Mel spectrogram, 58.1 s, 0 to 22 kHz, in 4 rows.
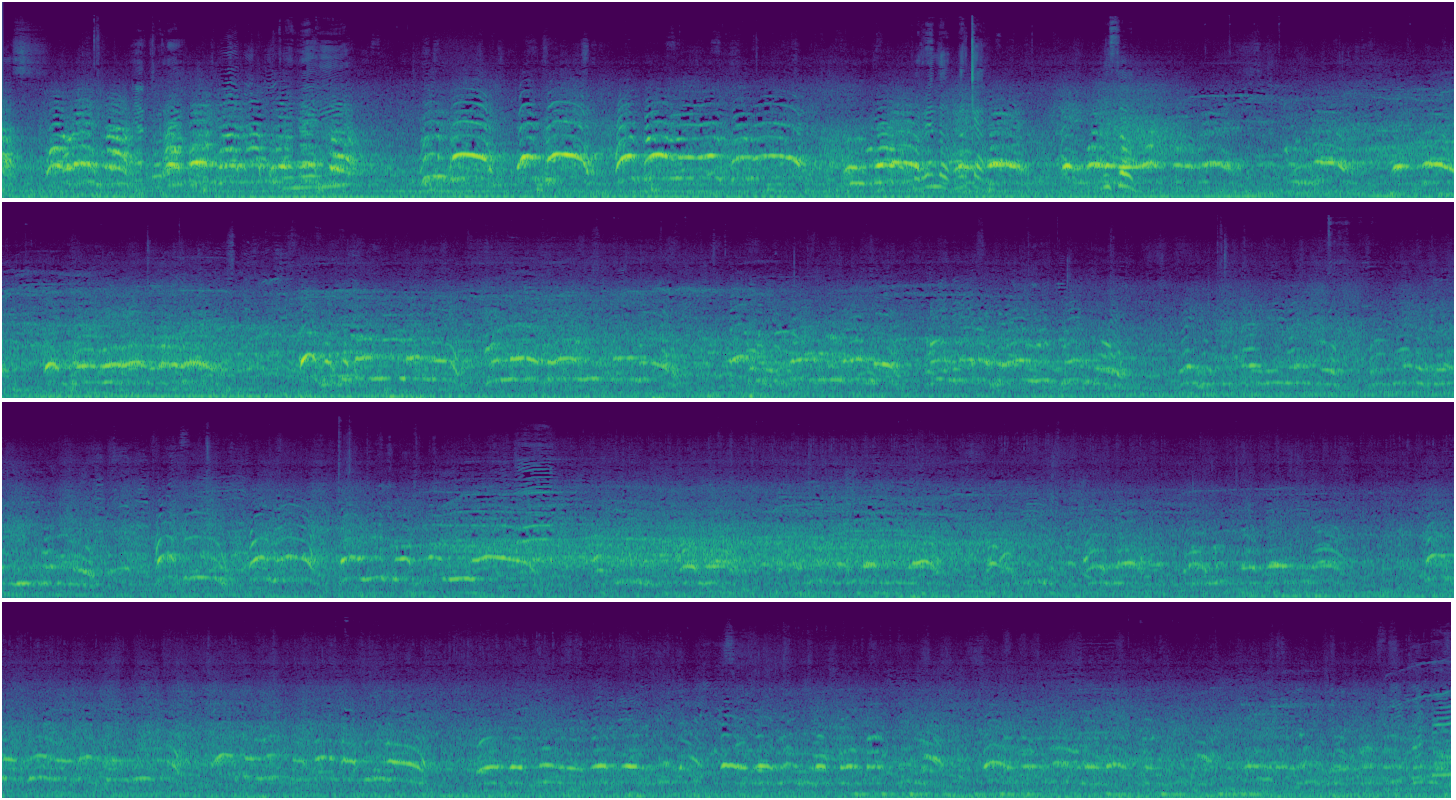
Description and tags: ENTREVISTA-2-T026 Tr5 6
a mob ambient in mexico to commemorate the killed students in 1968... streets, crowd, students, people, mexico, everything in spanish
